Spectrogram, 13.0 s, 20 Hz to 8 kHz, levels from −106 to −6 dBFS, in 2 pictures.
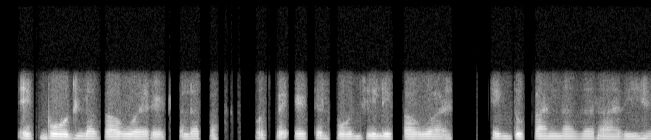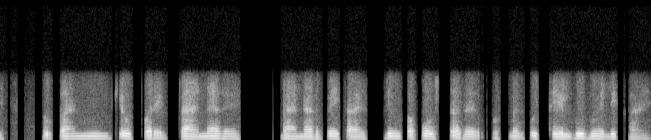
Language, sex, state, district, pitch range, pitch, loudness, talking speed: Hindi, male, Bihar, Jamui, 125-135 Hz, 130 Hz, -20 LUFS, 175 wpm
